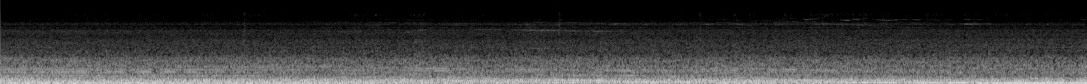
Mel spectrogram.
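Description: Tyres roll along the road and then stop.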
